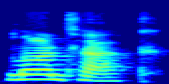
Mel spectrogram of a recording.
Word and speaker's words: Montauk: out by Long Island, Mantoc, no, Montauk. Montauk. Thank you, couldn't say it correctly.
